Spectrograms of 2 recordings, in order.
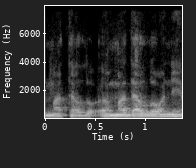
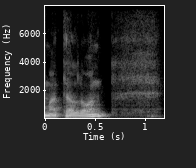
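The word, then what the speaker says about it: Maddaloni: importantes depuis leche euh Matalon c'est une ville à côté de Naple madalone mais dialecte local ça se prononce comme matalone et puis trag euh mitrag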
